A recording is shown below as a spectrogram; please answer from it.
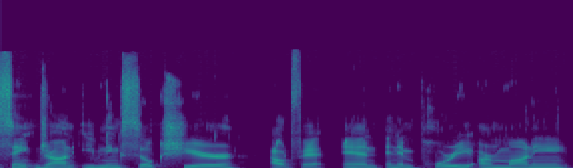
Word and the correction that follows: Emporio Armani: am I saying that right? Emporio Armani yes.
